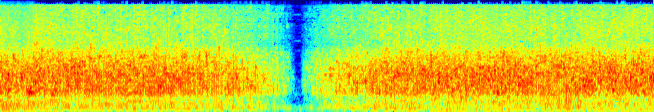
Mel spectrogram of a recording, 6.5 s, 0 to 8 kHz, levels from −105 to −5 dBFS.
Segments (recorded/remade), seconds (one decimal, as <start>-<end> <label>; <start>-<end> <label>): 0.0-0.6 recorded; 0.6-4.3 remade; 4.3-5.2 recorded; 5.2-5.8 remade; 5.8-6.5 recorded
